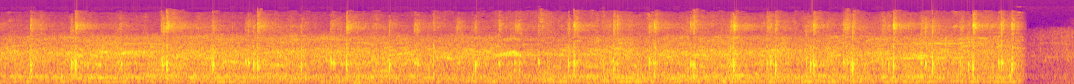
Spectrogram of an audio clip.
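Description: Horse hooves clip-clopping on a street, about three steps a second, over a background murmur of voices; the sound cuts off suddenly near the end.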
